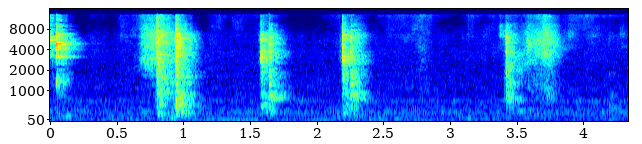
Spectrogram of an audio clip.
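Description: Five short scrapes and clinks of a metal kitchen utensil against a frying pan and bowls, spaced irregularly over about four seconds.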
